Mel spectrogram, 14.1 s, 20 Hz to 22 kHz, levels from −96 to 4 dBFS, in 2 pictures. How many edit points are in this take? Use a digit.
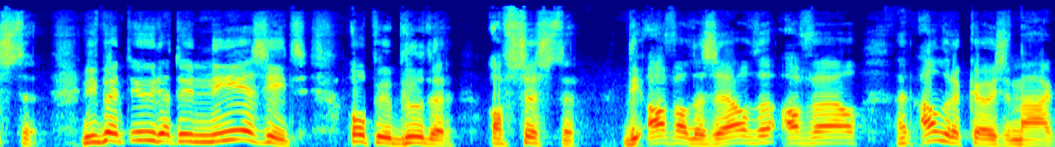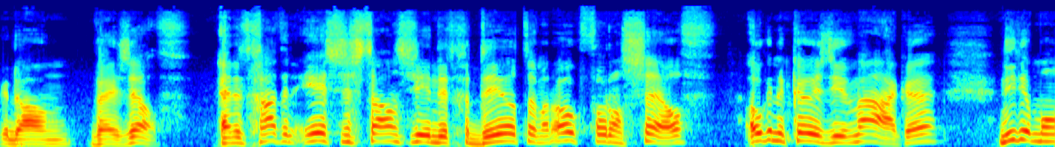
3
